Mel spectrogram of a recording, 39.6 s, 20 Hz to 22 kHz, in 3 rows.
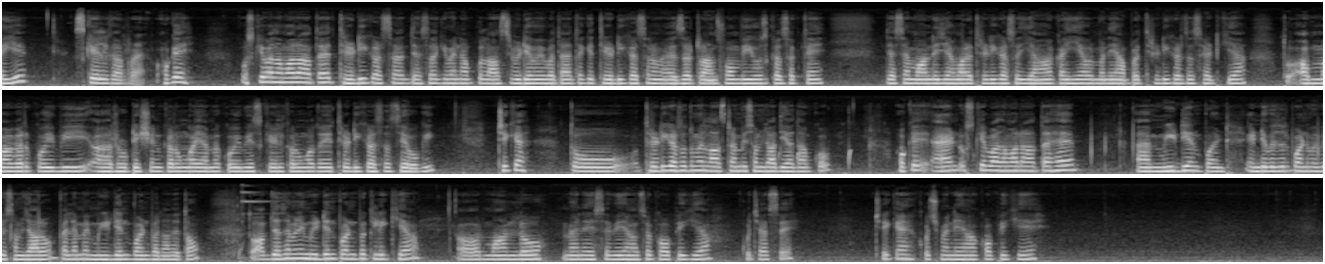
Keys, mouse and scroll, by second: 2.1-5.3 drag, 8.0-8.4 scroll down 2, 8.4-9.8 shift+middle drag, 9.8-11.0 shift+right drag, 11.0-14.0 drag, 14.1 r, 15.4 s, 22.2-23.4 drag, 30.2 scroll up 2, 30.6 shift+middle drag, 30.9 scroll down 4, 31.3 click, 31.8 shift+d, 31.9 y, 34.1-34.7 scroll down 1, 34.7 click, 35.8 shift+d, 38.8 y, 39.5 click.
